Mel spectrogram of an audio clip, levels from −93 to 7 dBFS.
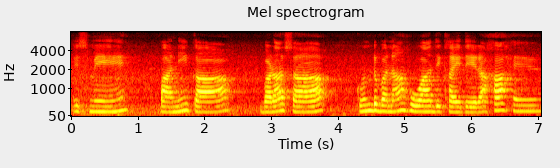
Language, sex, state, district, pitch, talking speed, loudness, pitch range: Hindi, female, Rajasthan, Jaipur, 195 Hz, 100 wpm, -15 LUFS, 185-210 Hz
